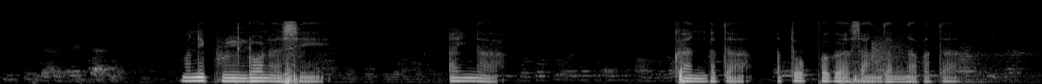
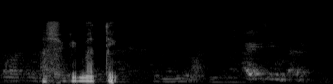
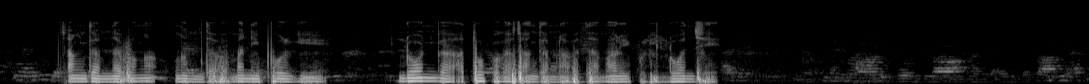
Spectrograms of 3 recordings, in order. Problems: background sounds at intervals, background conversations at intervals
